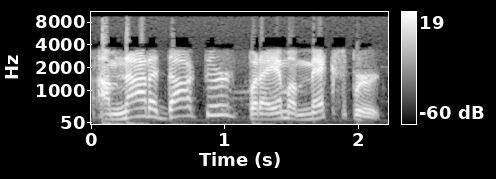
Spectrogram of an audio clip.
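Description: A man's voice: sits high, sing-song, brisk, very noisy. A man playing a swaggering young male stoner who teaches pot growing, with a rambling, slangy manner. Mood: boastful. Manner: rambling slangy bravado, tags lines with "eh". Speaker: prank caller character.

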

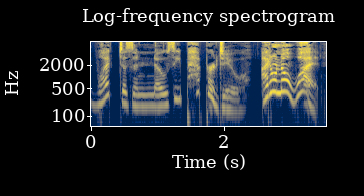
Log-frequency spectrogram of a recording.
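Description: A woman's voice: medium pitch, huge pitch swings, unhurried, a bit bright, breathy edge, no room sound. A woman co-hosting a morning radio show, chatting bubbly with callers and their kids. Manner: bubbly, laughs easily with callers. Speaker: radio co-host. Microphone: studio mic.

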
